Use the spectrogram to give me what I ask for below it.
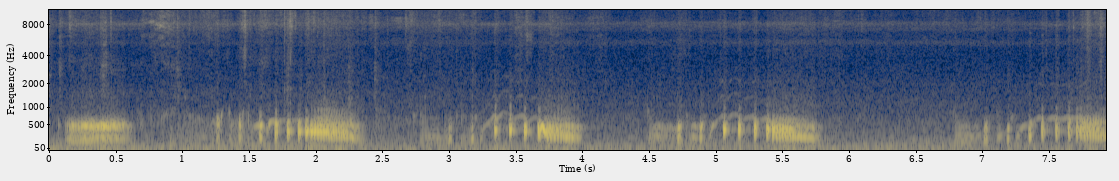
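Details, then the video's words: Male pigeon performing: repeated low coos, each opening with quick stuttered pulses and swelling into a throaty roll, about five phrases in steady succession. "কবুতরের অসাধারণ ডাক || Male Pigeon Super Performance"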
